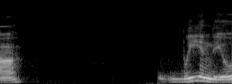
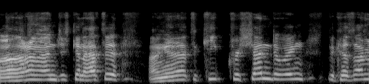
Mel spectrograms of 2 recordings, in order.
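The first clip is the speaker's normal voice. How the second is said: much higher and louder, a mock strained crescendo; overact, pushing ever upward; imitating an actor stuck on the angry bus; hammy angry actor; 12 semitones higher, 5 dB louder than usual. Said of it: "and you go".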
